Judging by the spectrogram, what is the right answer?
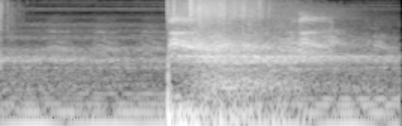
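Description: Crows cawing in an eerie video game scene: a low ambient bed, then a sudden thump followed by a few hoarse caws that sound moderately distant.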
